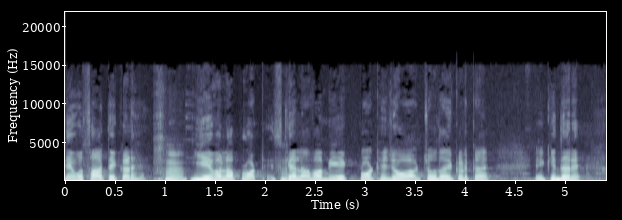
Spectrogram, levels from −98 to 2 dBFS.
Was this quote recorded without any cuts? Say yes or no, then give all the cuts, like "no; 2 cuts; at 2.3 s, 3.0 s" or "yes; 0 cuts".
yes; 0 cuts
